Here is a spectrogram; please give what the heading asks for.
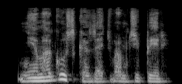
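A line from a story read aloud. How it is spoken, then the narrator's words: Whisper. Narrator (Russian): проговорил он шепотом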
